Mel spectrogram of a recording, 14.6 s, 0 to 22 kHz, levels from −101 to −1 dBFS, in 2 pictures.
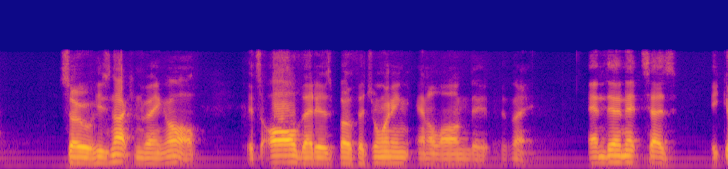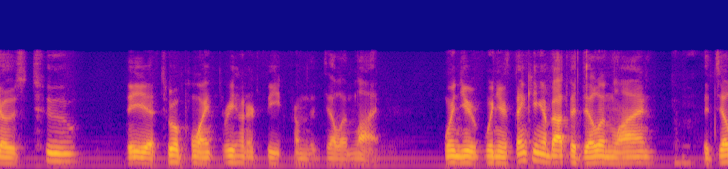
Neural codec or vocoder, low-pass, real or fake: codec, 16 kHz, 6 kbps, DAC; 7.2 kHz; fake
